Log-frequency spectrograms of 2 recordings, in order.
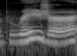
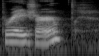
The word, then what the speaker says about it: brazier: They find a central room with a brazier. I looked it up. It's pronounced brazier.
